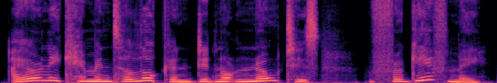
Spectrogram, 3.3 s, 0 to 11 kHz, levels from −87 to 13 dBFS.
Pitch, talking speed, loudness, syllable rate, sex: 275 Hz, 215 wpm, -14 LUFS, 6.0 syllables/s, female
